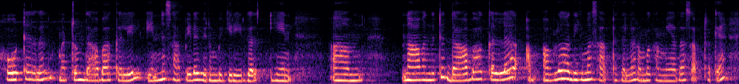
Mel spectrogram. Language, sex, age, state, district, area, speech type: Tamil, female, 18-30, Tamil Nadu, Tiruppur, urban, spontaneous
